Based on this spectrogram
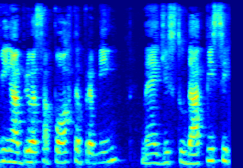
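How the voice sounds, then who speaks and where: This woman's voice sits at a medium pitch. Her tone is bright and sharp. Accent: Rio de Janeiro. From Brazil, Rio de Janeiro. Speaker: winemaker and women's mentor. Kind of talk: live-stream interview chat.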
